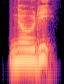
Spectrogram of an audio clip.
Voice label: "nori", Japanese; glue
